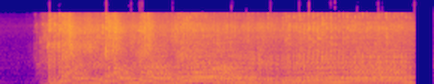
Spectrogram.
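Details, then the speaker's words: Triumph hardtail motorcycle first start after sitting nearly a year unrun: kicks over on about the third or fourth kick, catches cleanly, settles into a strong even lumpy beat with no misses or knocks: healthy cold start. "that was I swear on my life that that was a full-blown cold start and literally I have not run it since when I made that video close to a year ago of it starting and it freakin fired up just like that"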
